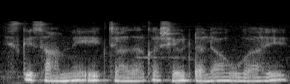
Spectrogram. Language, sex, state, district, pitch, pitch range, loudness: Hindi, female, Madhya Pradesh, Bhopal, 175 Hz, 165-190 Hz, -17 LUFS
